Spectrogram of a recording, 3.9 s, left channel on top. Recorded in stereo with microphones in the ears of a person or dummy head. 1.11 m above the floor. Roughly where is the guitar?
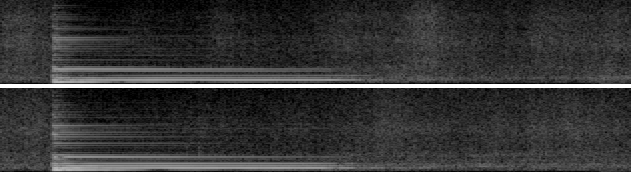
Centre.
